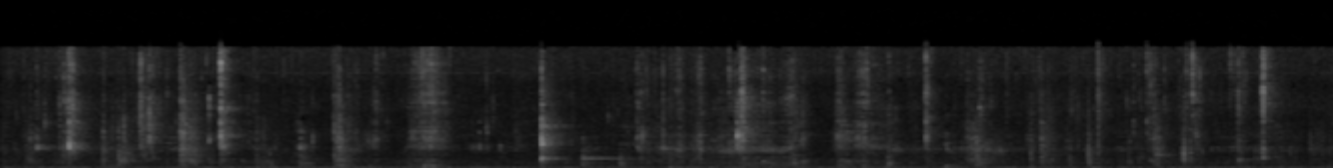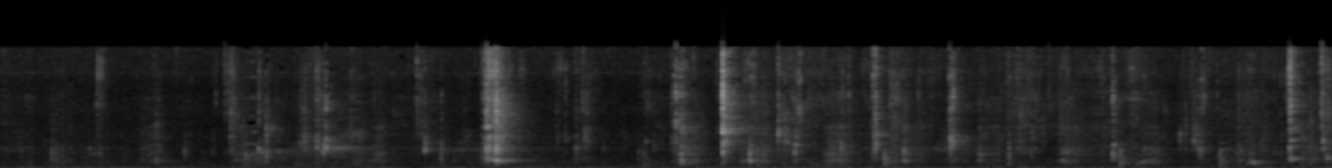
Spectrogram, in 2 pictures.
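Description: Close-up eating sounds: two people chewing mouthfuls of bibimbap, with scattered wet clicks and smacks and occasional taps of spoons against a stainless steel mixing bowl, a few louder ones a little past the middle. A faint low steady hum sits underneath.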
